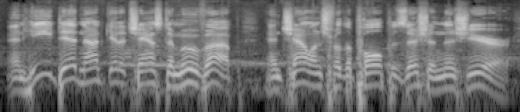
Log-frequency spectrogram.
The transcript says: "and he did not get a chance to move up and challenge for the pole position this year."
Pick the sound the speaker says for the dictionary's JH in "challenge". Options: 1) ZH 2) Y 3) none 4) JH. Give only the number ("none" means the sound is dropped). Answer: 1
